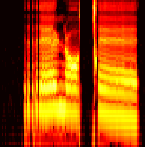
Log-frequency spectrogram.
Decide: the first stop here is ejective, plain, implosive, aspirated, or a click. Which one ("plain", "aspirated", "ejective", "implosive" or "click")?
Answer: click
